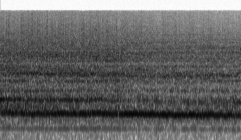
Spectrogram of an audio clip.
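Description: Hockey arena goal horn sounding one long steady blast over crowd noise, the signal that the home team has scored.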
